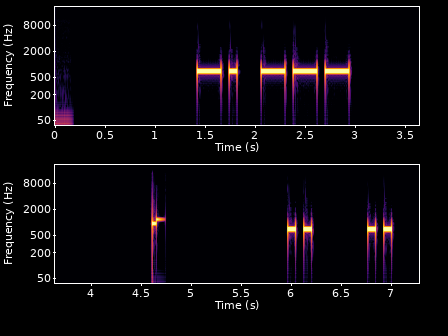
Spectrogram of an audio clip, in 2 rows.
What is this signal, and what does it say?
Morse code, heard as a keyed tone, about 15 wpm, 700 Hz. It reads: NO I I
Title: Top 100 Words Repeated 15wpm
